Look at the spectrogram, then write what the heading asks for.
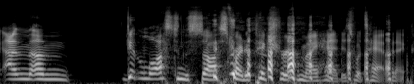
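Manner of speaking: normal talking voice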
